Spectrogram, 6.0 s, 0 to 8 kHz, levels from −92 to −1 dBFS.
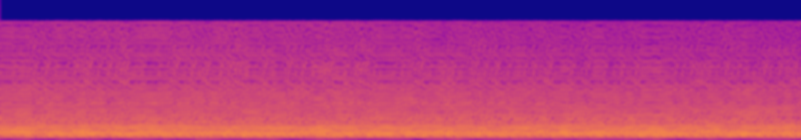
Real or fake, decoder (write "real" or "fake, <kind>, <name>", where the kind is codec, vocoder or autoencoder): fake, vocoder, WaveNeXt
